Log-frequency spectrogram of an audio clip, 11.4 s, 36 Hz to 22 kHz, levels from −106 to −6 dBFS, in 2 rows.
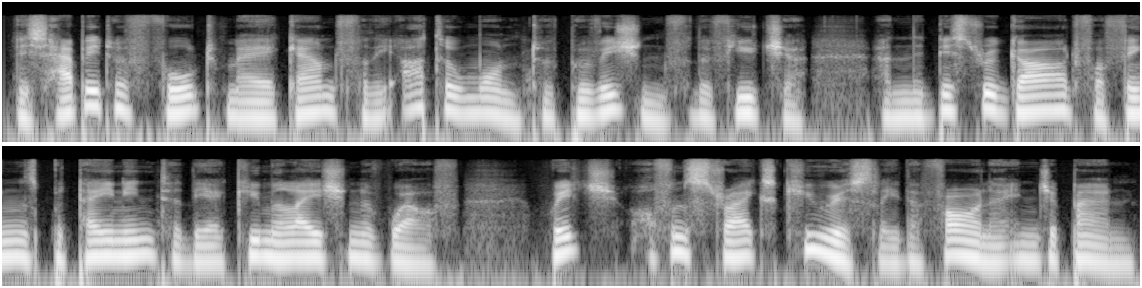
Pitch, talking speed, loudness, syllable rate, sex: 130 Hz, 180 wpm, -19 LUFS, 5.4 syllables/s, male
